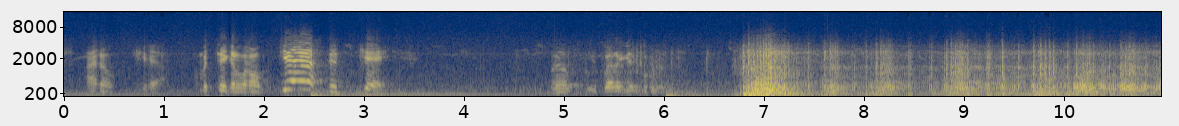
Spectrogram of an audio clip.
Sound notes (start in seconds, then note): 5.9 engines revving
